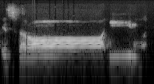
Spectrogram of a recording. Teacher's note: را جو ہے موٹا ہوگا کیونکہ را پہ فتح ہے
